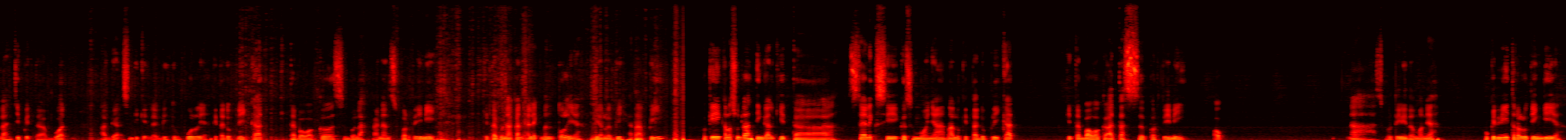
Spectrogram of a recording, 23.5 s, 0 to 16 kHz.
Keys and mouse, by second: 0.8 shift+right click, 3.3 ctrl+d, 4.6-6.7 drag, 7.4 click, 8.7-14.5 drag, 10.1 right click, 10.7-14.5 shift+right drag, 14.7 ctrl+g, 16.8 ctrl+d, 17.4-23.4 ctrl+drag.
